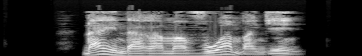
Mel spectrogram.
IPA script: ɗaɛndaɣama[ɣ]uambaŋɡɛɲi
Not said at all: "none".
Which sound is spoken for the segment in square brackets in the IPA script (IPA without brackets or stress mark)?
v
